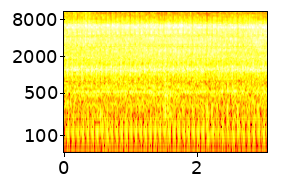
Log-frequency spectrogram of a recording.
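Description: A motorbike engine idles nearby, a loud, steady low rumble with a fast even pulsing throb throughout and no speech over it.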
